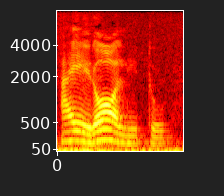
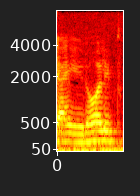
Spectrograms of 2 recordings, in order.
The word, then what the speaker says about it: aerólitos: a resposta mas confirme aerólitos não é a última minha penúltima é a antepenúltima sílaba forte então está aí se você não se lembrava da pronúncia de pudico ou de interior de aerólitos palavras chatas né agora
